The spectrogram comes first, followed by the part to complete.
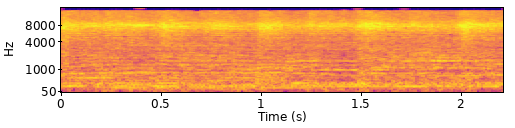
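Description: Live rock band playing loud: drum kit and electric guitar, recorded from within the crowd.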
